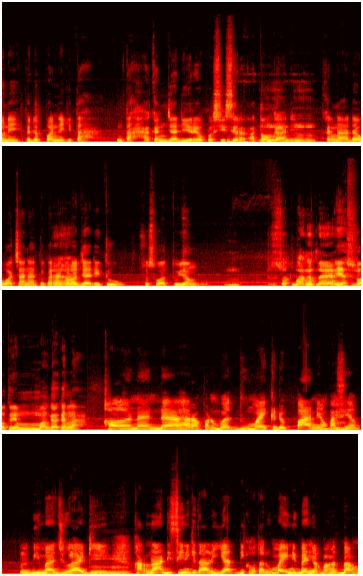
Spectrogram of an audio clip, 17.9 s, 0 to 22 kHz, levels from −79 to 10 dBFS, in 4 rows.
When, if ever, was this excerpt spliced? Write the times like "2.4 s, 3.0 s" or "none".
4.0 s, 10.0 s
